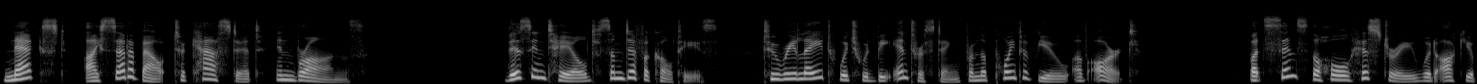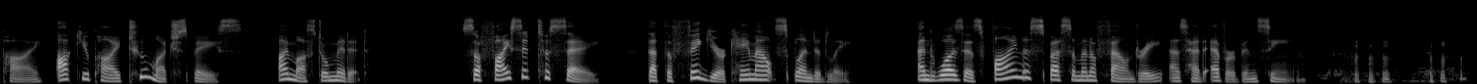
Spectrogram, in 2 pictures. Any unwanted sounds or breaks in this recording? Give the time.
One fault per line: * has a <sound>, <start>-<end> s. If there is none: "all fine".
* has a laugh, 27.9-29.5 s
